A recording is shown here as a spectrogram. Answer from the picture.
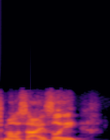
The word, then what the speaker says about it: Mos Eisley: It's Mos Eisley cantina.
